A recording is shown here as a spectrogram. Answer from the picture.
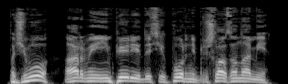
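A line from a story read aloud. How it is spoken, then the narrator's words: Foreigner shouting. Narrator (Russian): крикнул кто-то из иностранцев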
